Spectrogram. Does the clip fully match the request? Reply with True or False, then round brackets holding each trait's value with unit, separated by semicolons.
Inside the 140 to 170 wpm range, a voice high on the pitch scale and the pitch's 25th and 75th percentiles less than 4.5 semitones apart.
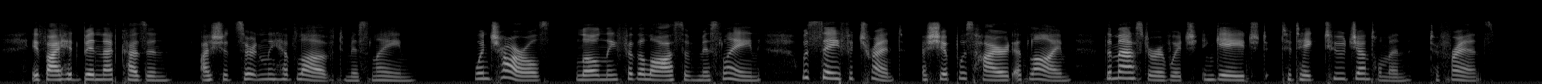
True (165 wpm; 215 Hz; 3.6 semitones)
